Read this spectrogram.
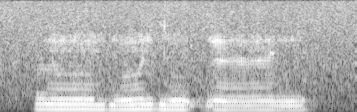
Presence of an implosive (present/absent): present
